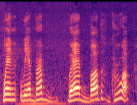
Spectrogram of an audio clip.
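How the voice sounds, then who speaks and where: Her medium-pitched, darkish voice moves slowly as this Trinidadian-accented woman hosts a self-help video. She teaches earnestly in a motivational monologue, repeating important words for emphasis.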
